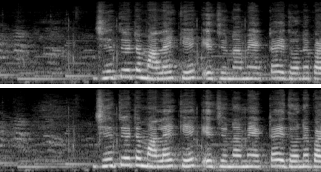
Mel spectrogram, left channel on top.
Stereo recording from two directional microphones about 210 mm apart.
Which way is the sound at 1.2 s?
25° right (ahead or behind).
